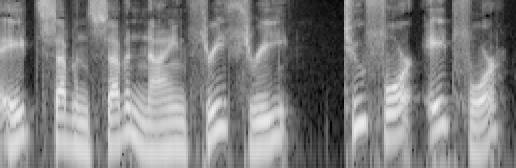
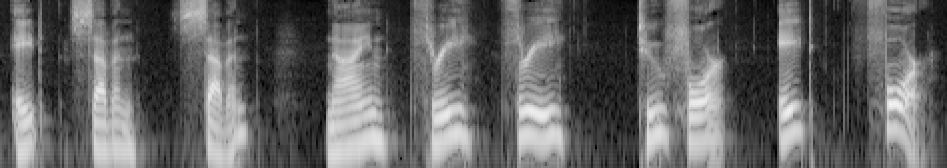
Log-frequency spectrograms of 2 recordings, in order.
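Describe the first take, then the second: First: The number is said at normal speed. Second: The number is said more slowly.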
